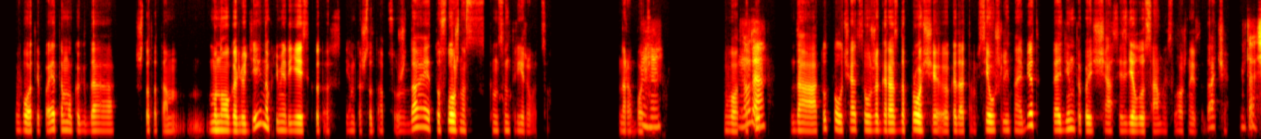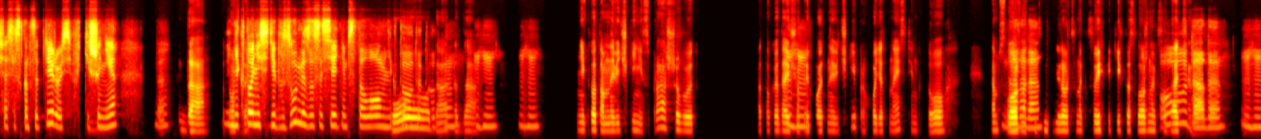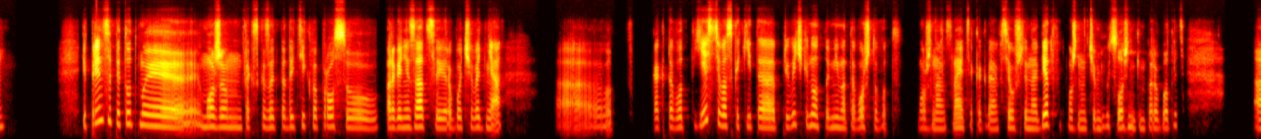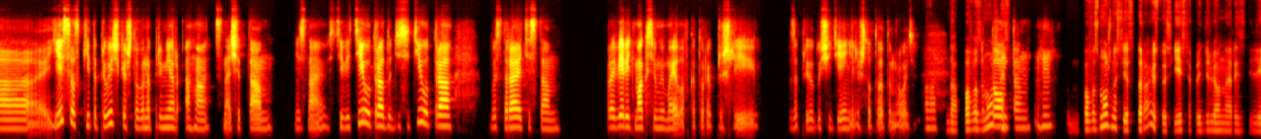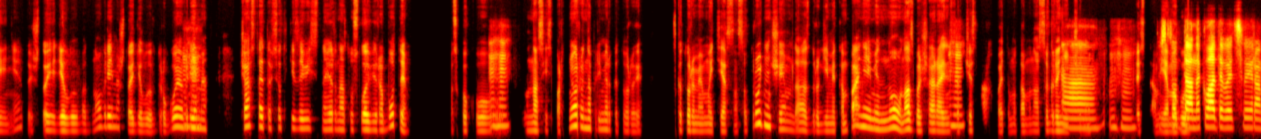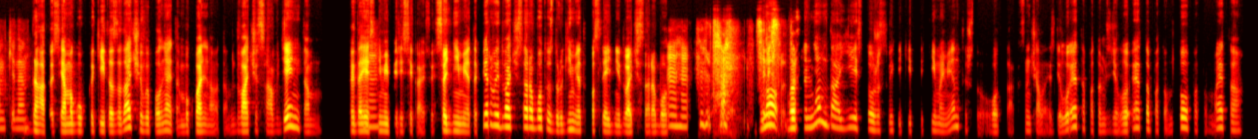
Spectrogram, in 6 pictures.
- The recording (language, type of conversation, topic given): Russian, unstructured, Какие привычки помогают сделать твой день более продуктивным?
- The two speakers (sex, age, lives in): female, 35-39, United States; male, 30-34, Romania
- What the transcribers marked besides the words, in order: other noise; drawn out: "О"; in English: "nesting"; tapping; laughing while speaking: "Да. Интересно, да"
